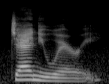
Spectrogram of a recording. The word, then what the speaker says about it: January: 발음해 볼게요 January 좋습니다 강세는이 J 부분에 있습니다 한 번 더 해 볼게요 January 오케이 자 안 보고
